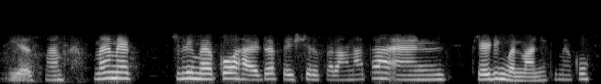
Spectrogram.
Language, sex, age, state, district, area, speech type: Hindi, female, 45-60, Madhya Pradesh, Bhopal, urban, conversation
